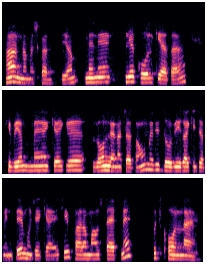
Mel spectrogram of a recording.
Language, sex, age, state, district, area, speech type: Hindi, male, 18-30, Rajasthan, Jaipur, urban, conversation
